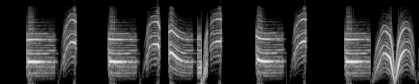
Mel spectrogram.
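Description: Turntable scratching of a pitched sample: short cuts in a repeating rhythm with silent gaps between, each cut holding one pitch or swooping up or down.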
